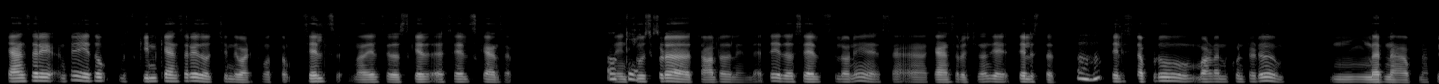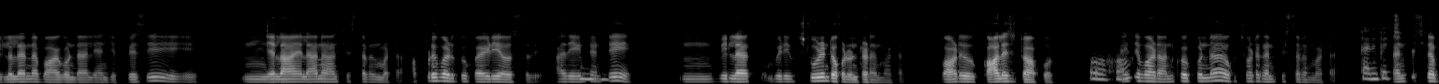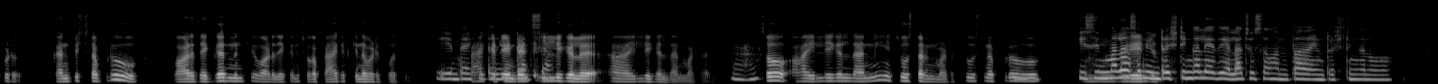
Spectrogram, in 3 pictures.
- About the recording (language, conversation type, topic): Telugu, podcast, డిజిటల్ డివైడ్‌ను ఎలా తగ్గించాలి?
- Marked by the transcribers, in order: in English: "స్కిన్ క్యాన్సర్"; in English: "సెల్స్"; in English: "సెల్స్ క్యాన్సర్"; other background noise; in English: "సెల్స్"; in English: "క్యాన్సర్"; in English: "ఐడియా"; in English: "స్టూడెంట్"; in English: "కాలేజ్ డ్రాపౌట్"; in English: "ప్యాకెట్"; in English: "ప్యాకెట్"; in English: "ప్యాకెట్"; in English: "ఇల్లిగల్"; in English: "ఇల్లిగల్‌ది"; in English: "సో"; in English: "ఇల్లీగల్"; in English: "ఇంట్రెస్టింగ్‌గా"; in English: "ఇంట్రెస్టింగ్‌గా"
